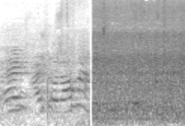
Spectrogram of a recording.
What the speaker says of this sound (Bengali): এই যে বৃষ্টি চলে আসছে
